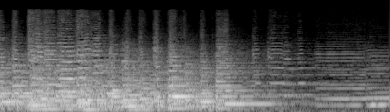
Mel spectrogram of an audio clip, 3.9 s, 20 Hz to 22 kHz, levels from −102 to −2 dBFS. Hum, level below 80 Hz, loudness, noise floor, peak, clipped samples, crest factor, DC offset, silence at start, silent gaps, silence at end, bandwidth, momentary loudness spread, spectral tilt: none; -48 dBFS; -24 LUFS; -44 dBFS; -10 dBFS; under 0.1%; 16 dB; under 0.1%; 0 s; none; 0 s; 14 kHz; 19 LU; -7.5 dB/octave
